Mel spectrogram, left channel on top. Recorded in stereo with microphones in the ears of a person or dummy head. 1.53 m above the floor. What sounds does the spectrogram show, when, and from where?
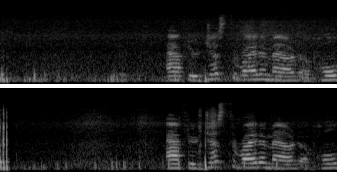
1.7 s a woman speaking: 65° right (ahead or behind), 1.6 m; by 3.4 s 5° left (ahead or behind), 1.1 m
